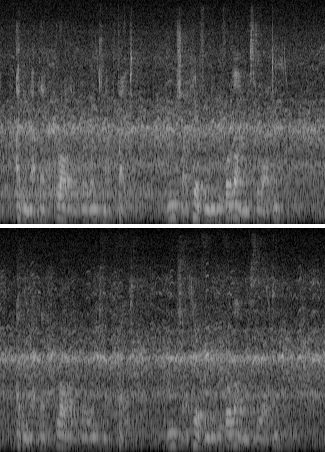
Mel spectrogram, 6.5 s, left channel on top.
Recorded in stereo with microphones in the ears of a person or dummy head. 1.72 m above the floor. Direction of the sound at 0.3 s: 55° left (ahead or behind).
